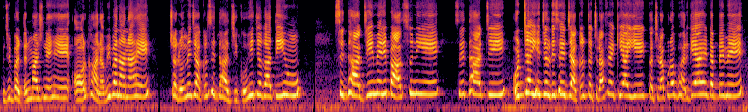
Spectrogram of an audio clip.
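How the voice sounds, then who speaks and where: A woman's voice: extremely high pitch, unhurried. Woman as a chatty bossy young housewife. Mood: scolding. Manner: chatty, scolding, talking to herself. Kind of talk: storytelling with doll play.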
